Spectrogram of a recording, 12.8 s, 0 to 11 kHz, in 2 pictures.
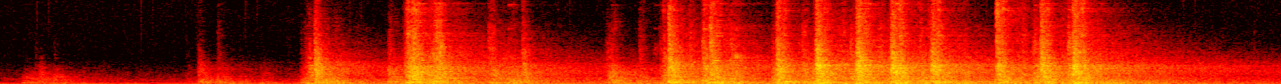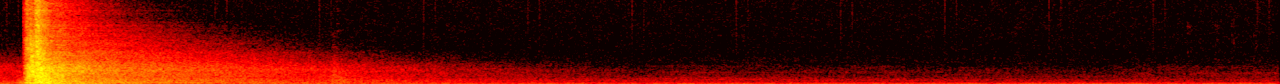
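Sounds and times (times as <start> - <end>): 
heavy duty door latch: 0.1 - 8.7.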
